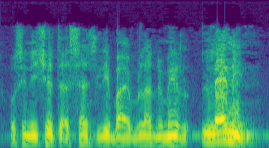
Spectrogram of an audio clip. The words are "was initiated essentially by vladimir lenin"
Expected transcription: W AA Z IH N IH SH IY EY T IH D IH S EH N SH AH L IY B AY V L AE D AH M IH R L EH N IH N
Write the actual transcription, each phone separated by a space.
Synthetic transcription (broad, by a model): W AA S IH N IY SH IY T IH IH S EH N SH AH L IY B AY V L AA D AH M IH L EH N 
